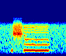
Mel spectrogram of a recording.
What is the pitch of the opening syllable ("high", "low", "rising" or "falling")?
high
